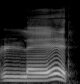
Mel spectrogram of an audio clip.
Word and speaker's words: leer: 여기 이가 2번 있잖아요. 그래서 leer, 읽다 라는 뜻입니다.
